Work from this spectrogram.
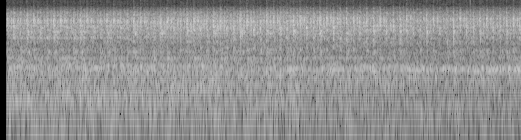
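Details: Maruti Suzuki Swift Dzire diesel at idle: a steady metallic rattle, strongest in the treble and unchanged at constant revs, from a worn, slack timing chain needing replacement.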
